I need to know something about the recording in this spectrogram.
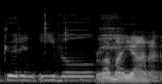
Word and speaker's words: Ramayana: Ramayana, am I saying that right? Yeah, you're actually saying it right.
